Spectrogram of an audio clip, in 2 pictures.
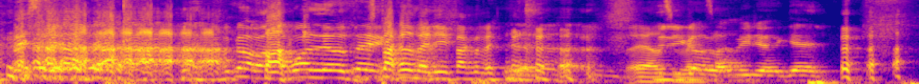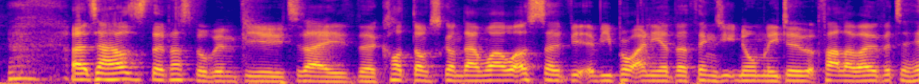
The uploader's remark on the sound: are at The Home of Food Festival 2023, Lord's Cricket Ground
